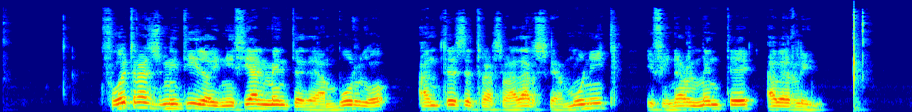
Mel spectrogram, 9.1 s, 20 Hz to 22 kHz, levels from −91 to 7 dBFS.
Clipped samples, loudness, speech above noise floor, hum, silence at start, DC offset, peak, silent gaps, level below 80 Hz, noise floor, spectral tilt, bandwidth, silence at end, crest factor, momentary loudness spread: under 0.1%; -18 LUFS; 64 dB; none; 1.05 s; under 0.1%; 0 dBFS; none; -62 dBFS; -81 dBFS; -6 dB/octave; 16.5 kHz; 0.55 s; 18 dB; 12 LU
